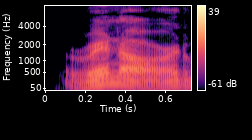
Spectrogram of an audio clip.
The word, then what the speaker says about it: Renard: official name is king renard iv renard with the accent on the wren what's wren asked button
